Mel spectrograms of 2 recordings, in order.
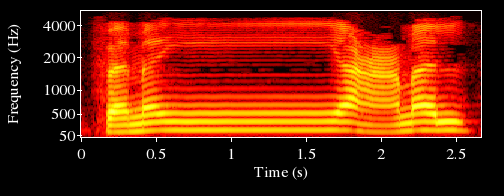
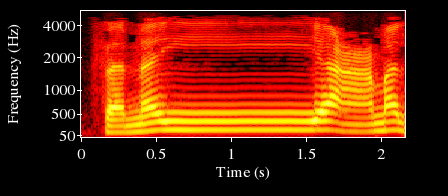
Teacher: هكذا فمي يعمل، فمي، هذه الياء الأولى، يعمل هذه الياء الثانية، الغنة مصاحبة للياء الأولى ولا يطغى صوت أحدهما على الآخر · Shown in: first take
